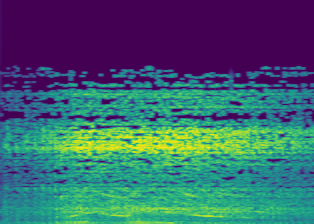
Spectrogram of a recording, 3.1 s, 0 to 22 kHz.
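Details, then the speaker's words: Bajaj Pulsar 135 LS right after a full engine rebuild, idle tuned slightly lower: crisp single-cylinder rising and falling smoothly through quick revs, no knocks or rattles, good-quality engine sound. Normal revving. "देख पा रहे हो friends जो कि इसका engine का जो sound आया ना काफी अच्छा क्वालिटी साउंड आया मतलब।"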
